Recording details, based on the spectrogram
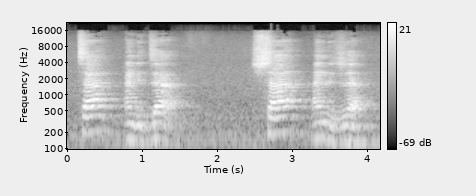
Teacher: When we produce these sounds, our front of the tongue goes very nearer to the post-alveolar, the back of the alveolar.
